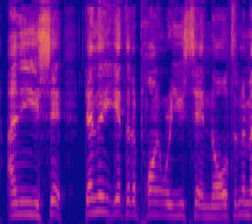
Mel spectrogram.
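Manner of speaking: ordinary talk, nothing marked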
